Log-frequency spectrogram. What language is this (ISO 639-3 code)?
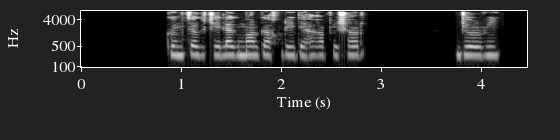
pus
